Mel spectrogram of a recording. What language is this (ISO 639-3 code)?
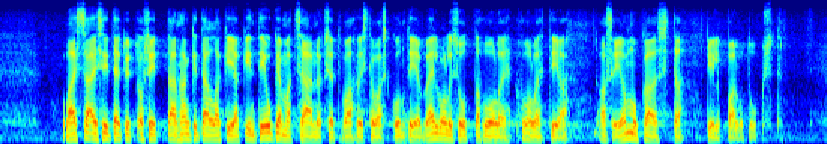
fin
